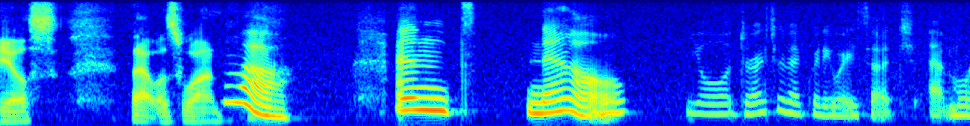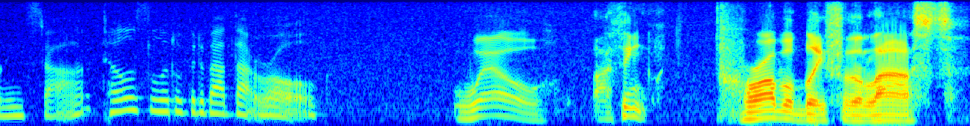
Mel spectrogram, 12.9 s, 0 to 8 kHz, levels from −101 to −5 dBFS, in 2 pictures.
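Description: At about 4 s the talker moves back, and the input drops by about 17 dB. Automatic gain rising follows from 4.55 to 8.57 s. The gain control slowly climbs by about 8 dB. Voice and room noise swell together, only partly recovering the level.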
